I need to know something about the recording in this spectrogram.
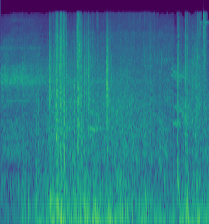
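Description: A mortar shell explodes with a deep boom.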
